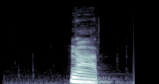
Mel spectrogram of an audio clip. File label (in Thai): "หงาด", ภาษาโคราช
